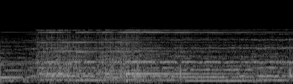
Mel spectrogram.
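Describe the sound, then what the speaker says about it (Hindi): An old landline telephone in a 1970 Hindi drama rings steadily with a bright, continuous electric bell tone, loud and close, and no one speaks over it. "हाँ फोन है तुम्हारा"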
